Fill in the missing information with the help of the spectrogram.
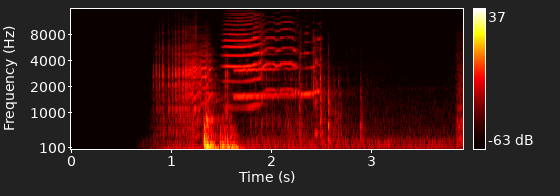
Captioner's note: lid creaks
